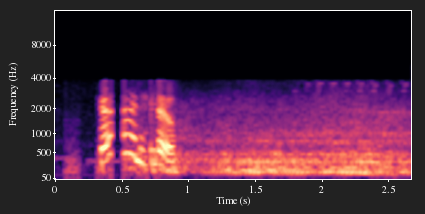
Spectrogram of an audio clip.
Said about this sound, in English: I think there was a truck going by you, a car or something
